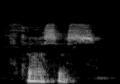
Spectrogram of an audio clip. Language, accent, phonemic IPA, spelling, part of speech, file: English, Southern England, /ˈθɜːsəs/, thyrsus, noun, LL-Q1860 (eng)-thyrsus.wav
- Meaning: 1. A staff topped with a conical ornament, carried by Bacchus or his followers 2. A species of inflorescence; a dense panicle, as in the lilac and horse-chestnut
